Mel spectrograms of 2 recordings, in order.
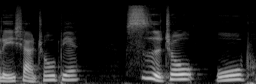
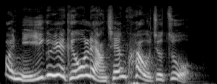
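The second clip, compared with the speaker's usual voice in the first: higher, louder, quick working woman; brisk high-pitched working woman pleading her case; Li Baoli's voice; 9 semitones higher, 6 dB louder, faster than usual. Acted. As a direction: press her case fast and eager. Li Baoli answers boss.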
